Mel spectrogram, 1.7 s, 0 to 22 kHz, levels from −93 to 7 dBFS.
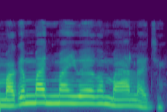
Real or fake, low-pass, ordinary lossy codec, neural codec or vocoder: real; 10.8 kHz; none; none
